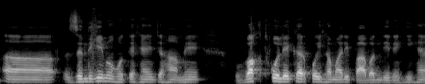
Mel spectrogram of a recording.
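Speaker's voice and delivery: normal talking voice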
